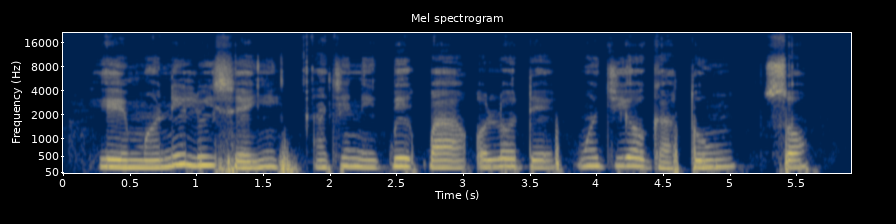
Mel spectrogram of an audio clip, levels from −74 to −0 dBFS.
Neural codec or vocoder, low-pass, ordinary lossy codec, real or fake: vocoder, 48 kHz, 128 mel bands, Vocos; none; none; fake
